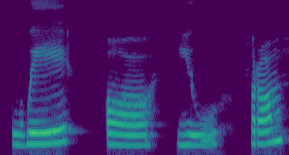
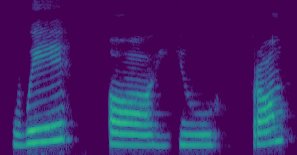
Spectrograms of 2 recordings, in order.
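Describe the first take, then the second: No difference in how they are said.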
